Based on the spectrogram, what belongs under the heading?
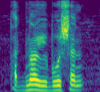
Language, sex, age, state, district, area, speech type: Telugu, male, 30-45, Andhra Pradesh, Bapatla, urban, spontaneous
